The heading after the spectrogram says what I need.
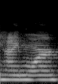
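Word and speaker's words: Hymore: County Highmore the floor is yours Highmore my last name is spelled h-y-m-o-r-e uh we live at we have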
